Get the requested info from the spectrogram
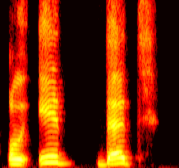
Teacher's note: عید، عین کی آواز الگ ہے، ٹھیک ہے، اور عید، اور دال پہ تشدید ہے، سختی سے جوڑنا ہے، دال 2 مرتبہ پڑھا جائے گا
